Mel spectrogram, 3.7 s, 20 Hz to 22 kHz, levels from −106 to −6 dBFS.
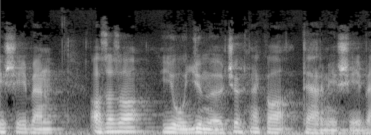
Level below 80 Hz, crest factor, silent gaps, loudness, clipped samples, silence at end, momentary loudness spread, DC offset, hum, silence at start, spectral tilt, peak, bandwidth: -40 dBFS; 16 dB; none; -23 LUFS; under 0.1%; 0 s; 7 LU; under 0.1%; none; 0 s; -6.5 dB/octave; -6 dBFS; 10 kHz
